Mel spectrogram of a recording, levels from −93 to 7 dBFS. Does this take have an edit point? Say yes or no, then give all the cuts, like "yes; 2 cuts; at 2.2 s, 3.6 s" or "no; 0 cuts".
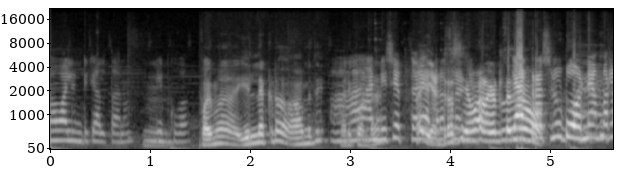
yes; 2 cuts; at 1.5 s, 2.8 s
